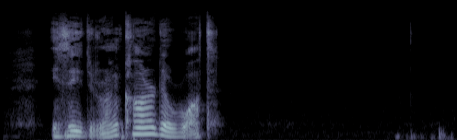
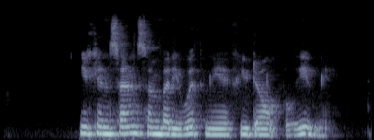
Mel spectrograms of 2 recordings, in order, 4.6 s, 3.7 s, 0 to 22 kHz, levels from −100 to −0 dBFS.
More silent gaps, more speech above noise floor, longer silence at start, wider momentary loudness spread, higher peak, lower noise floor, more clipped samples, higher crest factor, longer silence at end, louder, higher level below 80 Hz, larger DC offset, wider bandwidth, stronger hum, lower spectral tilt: neither; second, 51 dB vs 58 dB; second, 0.5 s vs 0.8 s; first, 13 LU vs 7 LU; about the same, -22 dBFS vs -20 dBFS; about the same, -90 dBFS vs -89 dBFS; neither; first, 22 dB vs 14 dB; first, 2.4 s vs 0.45 s; second, -40 LUFS vs -32 LUFS; about the same, -74 dBFS vs -70 dBFS; neither; first, 14.5 kHz vs 12 kHz; neither; second, -5.5 dB/octave vs -7.5 dB/octave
